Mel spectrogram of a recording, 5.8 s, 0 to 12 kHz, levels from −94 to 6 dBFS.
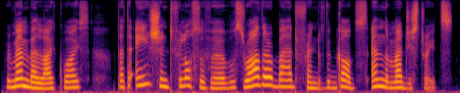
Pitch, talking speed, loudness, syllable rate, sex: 230 Hz, 175 wpm, -17 LUFS, 5.9 syllables/s, female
